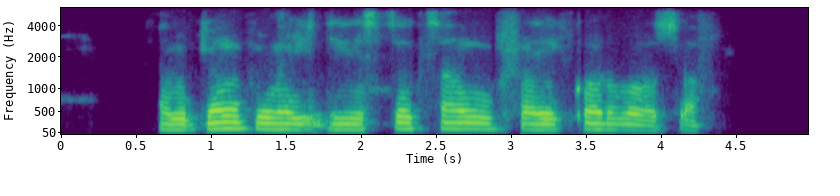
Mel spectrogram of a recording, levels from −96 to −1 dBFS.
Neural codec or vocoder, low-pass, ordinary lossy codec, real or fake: codec, 16 kHz, 2 kbps, FreqCodec, larger model; 5.4 kHz; Opus, 16 kbps; fake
